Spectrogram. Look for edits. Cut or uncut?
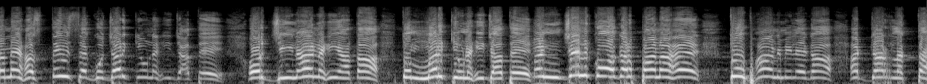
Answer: cut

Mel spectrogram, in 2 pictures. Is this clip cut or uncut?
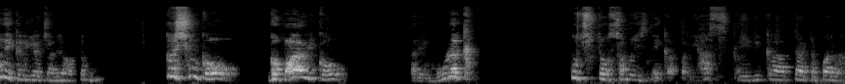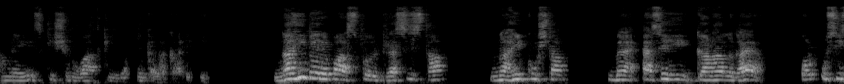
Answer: cut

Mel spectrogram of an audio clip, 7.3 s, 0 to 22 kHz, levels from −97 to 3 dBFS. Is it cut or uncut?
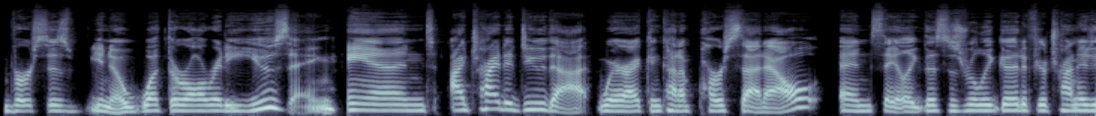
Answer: cut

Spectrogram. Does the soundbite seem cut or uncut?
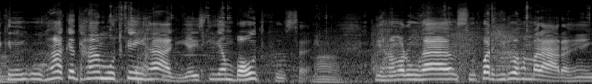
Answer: uncut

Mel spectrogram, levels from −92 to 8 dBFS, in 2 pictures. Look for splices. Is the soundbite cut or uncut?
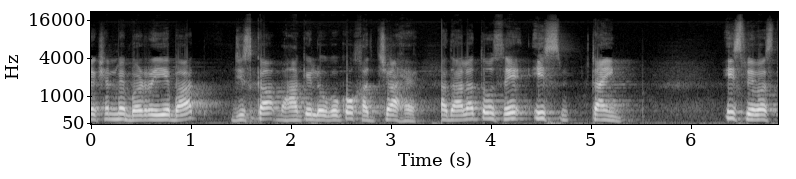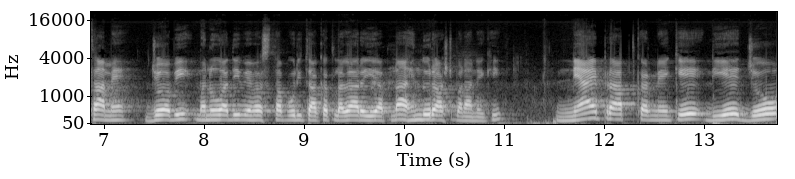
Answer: cut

